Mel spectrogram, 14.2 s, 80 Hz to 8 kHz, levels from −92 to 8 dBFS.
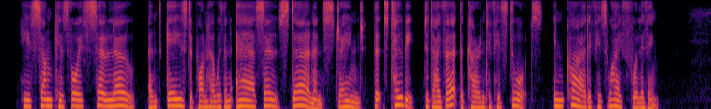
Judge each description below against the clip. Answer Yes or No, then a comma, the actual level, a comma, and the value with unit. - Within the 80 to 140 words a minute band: Yes, slow, 135 wpm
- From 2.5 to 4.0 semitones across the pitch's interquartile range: Yes, average, 3.3 semitones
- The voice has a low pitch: No, medium, 155 Hz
